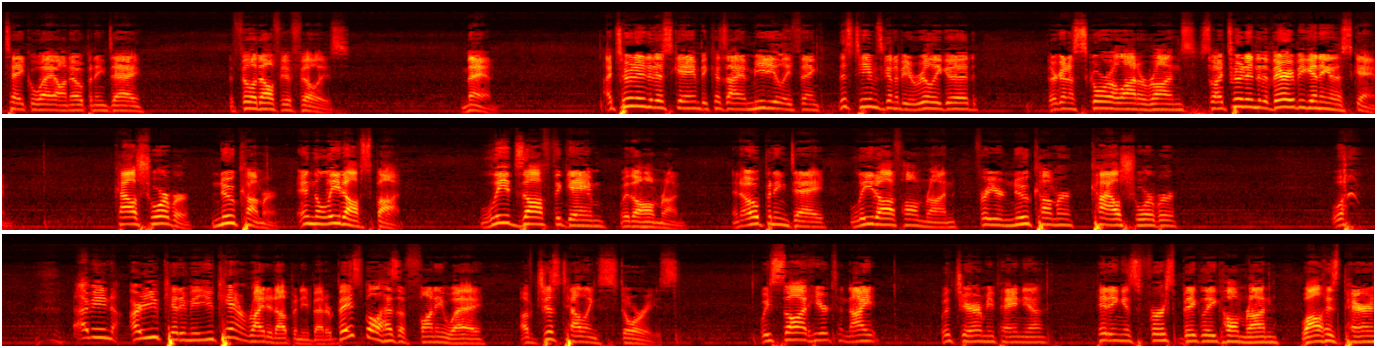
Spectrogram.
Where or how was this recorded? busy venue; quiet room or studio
busy venue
